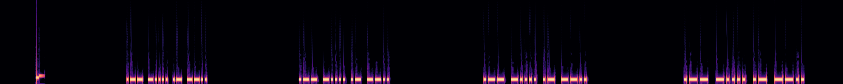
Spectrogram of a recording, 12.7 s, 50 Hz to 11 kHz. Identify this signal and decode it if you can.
Morse code, heard as a keyed tone, about 35 wpm, 700 Hz. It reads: W6AZ W6AZ W6AZ W6AZ
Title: Speed Racing - USA 1x2 Call Signs 30wpm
